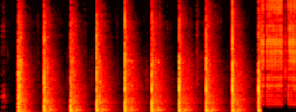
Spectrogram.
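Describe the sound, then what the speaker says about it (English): Nine sharp, evenly spaced hammer blows on a wood block against a PT Cruiser fuel pump retaining ring, loud and close, each strike ringing briefly before the next, followed by a short rustle. "a regular hammer will work too, but if you got a rubber mallet"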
